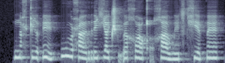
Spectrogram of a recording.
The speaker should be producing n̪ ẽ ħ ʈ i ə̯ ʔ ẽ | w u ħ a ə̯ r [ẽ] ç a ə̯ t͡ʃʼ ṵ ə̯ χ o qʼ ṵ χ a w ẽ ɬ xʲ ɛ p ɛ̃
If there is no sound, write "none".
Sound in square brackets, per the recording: e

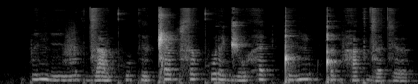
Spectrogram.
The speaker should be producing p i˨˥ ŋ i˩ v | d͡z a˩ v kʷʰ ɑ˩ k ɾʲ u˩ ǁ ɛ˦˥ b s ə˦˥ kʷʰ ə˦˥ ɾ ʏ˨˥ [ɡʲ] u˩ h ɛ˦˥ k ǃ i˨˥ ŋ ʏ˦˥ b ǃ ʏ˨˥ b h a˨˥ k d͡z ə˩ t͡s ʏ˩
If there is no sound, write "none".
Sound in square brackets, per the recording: d͡ʒ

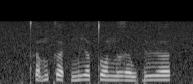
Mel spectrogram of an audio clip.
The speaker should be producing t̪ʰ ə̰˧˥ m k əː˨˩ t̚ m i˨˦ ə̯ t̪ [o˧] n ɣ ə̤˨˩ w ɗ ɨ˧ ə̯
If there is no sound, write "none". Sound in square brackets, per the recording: o˧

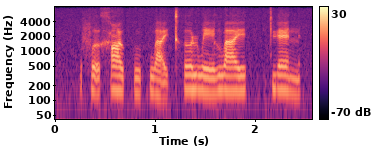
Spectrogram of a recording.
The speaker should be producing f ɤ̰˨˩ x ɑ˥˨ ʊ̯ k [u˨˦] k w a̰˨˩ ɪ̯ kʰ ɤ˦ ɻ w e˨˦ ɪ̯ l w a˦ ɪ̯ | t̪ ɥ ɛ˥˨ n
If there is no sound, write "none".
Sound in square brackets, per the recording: u˨˦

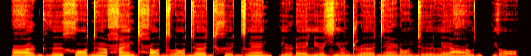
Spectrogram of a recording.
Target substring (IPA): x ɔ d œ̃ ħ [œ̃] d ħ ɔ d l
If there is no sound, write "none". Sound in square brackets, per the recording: ɛ̃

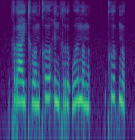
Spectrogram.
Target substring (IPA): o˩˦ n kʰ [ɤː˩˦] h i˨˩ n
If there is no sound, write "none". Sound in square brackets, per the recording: ɤː˦˥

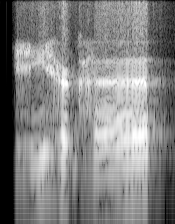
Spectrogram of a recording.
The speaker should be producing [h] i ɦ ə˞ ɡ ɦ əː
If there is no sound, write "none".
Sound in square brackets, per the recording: ɦ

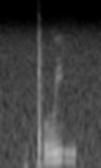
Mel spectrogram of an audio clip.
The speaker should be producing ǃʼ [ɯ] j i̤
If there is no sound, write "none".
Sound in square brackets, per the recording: u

